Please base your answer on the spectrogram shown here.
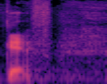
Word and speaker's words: GIF: If I'm going to be controversial here, like GIF, nobody says GIF, that's ridiculous. It's pronounced GIF.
